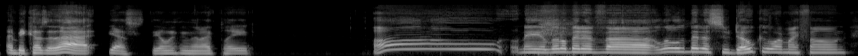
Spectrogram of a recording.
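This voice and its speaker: A man's voice: sits high, big pitch swings, moderate pace, darkish tone, no room sound, studio quality. A man co-hosting a video game podcast, joking around playfully in casual chat. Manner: playful, jokey. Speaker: podcast co-host.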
